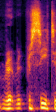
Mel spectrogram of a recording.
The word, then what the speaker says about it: receipt: Receipt is one of those words in English where a silent letter has been added by well-meaning classicists desperate to show off its origin in Latin, recipere, right?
